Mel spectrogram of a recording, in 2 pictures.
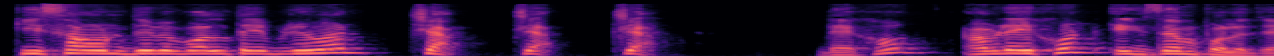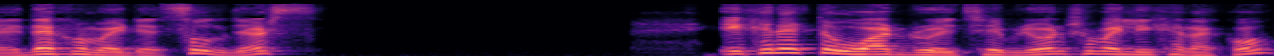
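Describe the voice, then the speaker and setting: English teacher, mixes in english, keeps calling the class "soldiers" and makes them repeat stuff. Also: mid-range voice. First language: Bengali. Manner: keeps addressing students as "my dear soldiers", repeats phrases for drilling. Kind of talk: spoken lesson with call-and-response drills.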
